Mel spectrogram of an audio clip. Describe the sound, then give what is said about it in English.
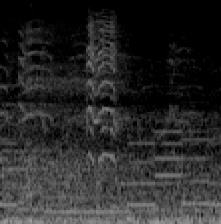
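Seagulls give a few squawking, laughing cries, one louder call standing out in the middle over a steady background wash, with no one speaking. “And the laughing seagulls fly on by.”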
